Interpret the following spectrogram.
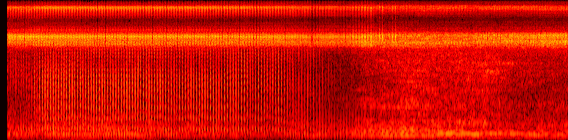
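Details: Cicadas calling: a loud, shrill, unbroken buzzing drone that stays high and steady throughout. A fast rasping pulse runs through it for the first six seconds, then it settles into a smoother, even hum.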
